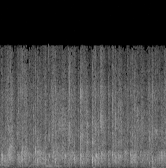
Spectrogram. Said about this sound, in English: So if you could please start the round of applause.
